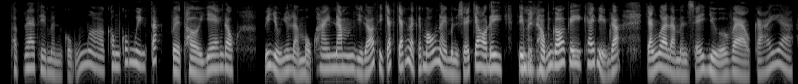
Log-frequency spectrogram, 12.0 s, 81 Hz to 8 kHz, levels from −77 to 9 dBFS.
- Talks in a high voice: Yes, high, 195 Hz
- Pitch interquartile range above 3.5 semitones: Yes, average, 5.2 semitones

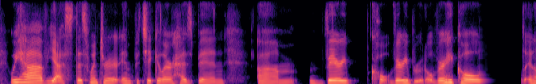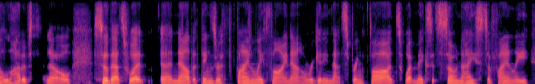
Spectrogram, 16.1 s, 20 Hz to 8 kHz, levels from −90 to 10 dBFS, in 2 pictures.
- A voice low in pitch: No, medium, 175 Hz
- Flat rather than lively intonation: Yes, narrow, 2.2 semitones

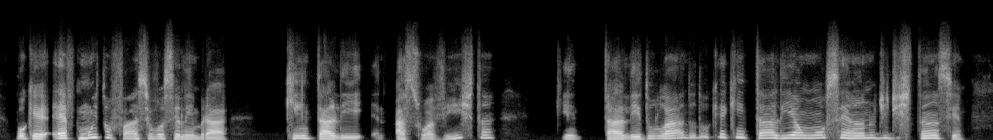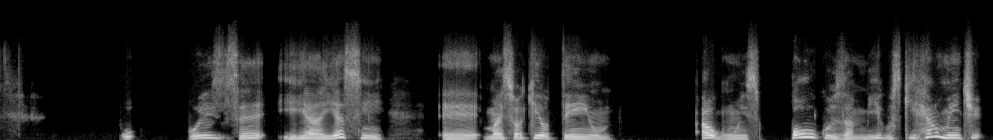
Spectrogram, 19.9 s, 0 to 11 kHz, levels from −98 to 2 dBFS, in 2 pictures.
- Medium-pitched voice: Yes, medium, 175 Hz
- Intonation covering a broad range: Yes, wide, 6.0 semitones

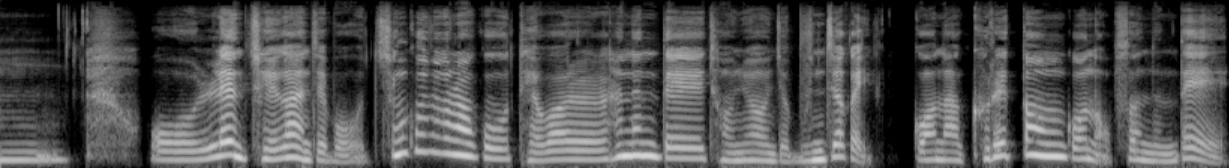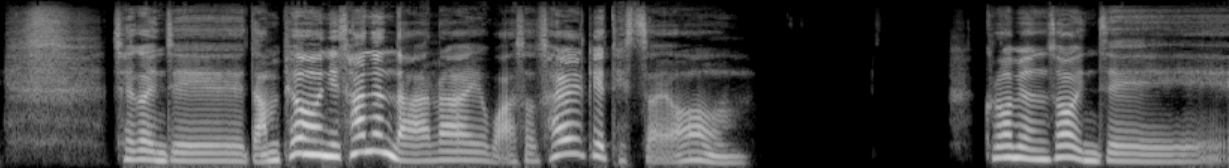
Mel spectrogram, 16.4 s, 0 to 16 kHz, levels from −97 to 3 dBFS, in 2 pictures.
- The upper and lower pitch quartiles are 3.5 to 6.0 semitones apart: No, wide, 6.5 semitones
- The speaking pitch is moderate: No, high, 195 Hz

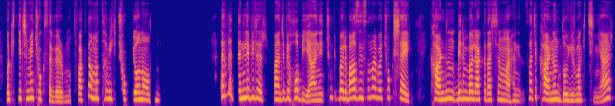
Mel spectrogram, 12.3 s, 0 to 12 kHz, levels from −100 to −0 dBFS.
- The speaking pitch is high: Yes, high, 230 Hz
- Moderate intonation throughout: Yes, average, 4.3 semitones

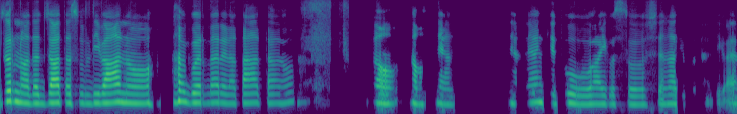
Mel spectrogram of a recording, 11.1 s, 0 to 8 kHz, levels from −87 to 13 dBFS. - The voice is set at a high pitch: Yes, high, 195 Hz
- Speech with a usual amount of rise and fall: No, narrow, 1.8 semitones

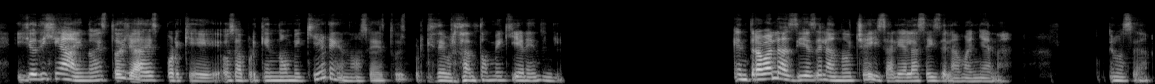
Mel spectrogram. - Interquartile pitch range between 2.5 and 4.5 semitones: Yes, average, 2.8 semitones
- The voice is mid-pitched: Yes, medium, 180 Hz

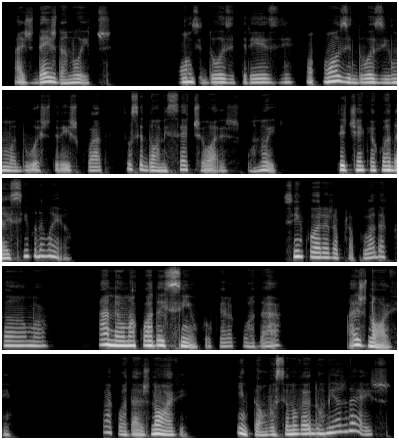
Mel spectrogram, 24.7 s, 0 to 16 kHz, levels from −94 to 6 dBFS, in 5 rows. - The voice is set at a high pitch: No, medium, 175 Hz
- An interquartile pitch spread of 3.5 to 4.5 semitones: Yes, average, 4.1 semitones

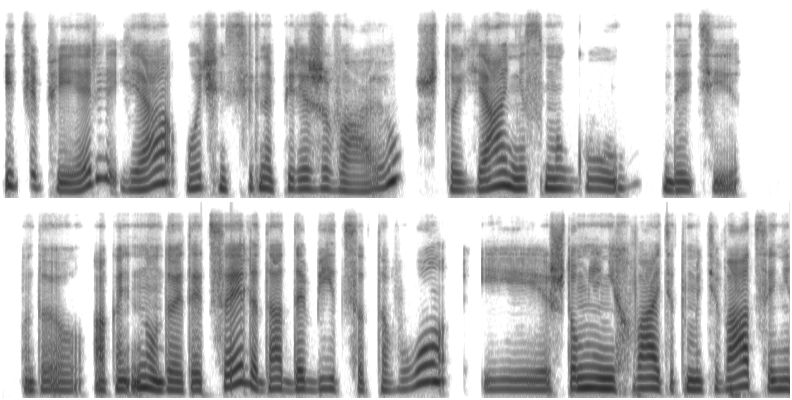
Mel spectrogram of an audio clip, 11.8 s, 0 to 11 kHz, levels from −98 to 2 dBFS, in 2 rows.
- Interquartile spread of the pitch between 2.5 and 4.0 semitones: Yes, average, 2.9 semitones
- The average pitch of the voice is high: No, medium, 165 Hz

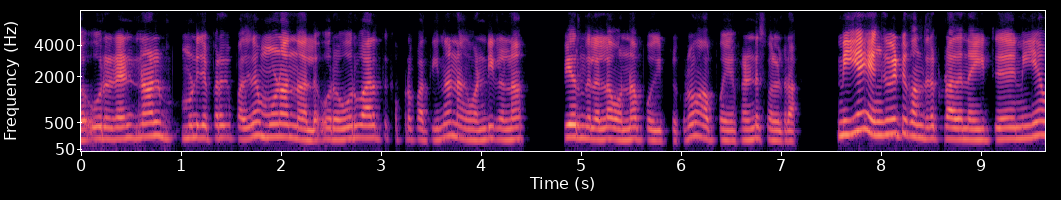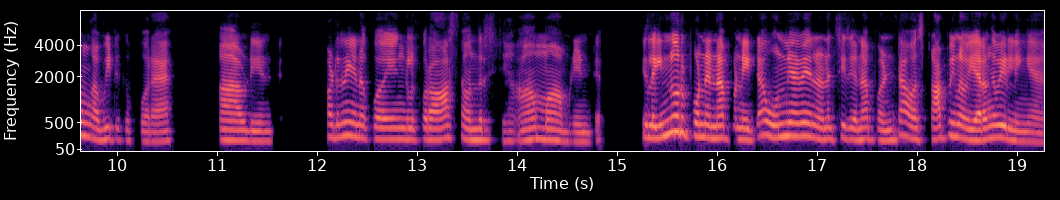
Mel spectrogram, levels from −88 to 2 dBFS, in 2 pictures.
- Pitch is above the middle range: Yes, high, 200 Hz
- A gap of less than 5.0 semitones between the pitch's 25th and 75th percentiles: Yes, average, 3.2 semitones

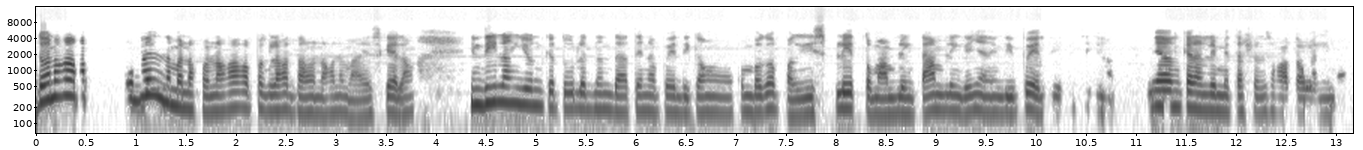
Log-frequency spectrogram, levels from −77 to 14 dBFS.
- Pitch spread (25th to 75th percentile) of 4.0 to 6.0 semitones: No, average, 3.4 semitones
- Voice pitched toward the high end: No, medium, 170 Hz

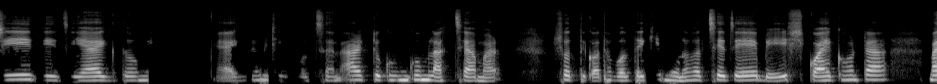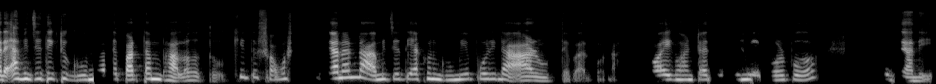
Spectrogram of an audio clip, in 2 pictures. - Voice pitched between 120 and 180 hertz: No, high, 210 Hz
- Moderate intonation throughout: Yes, average, 3.6 semitones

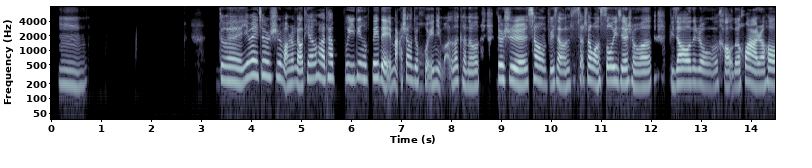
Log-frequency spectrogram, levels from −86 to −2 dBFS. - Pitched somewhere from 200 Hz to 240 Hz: Yes, high, 210 Hz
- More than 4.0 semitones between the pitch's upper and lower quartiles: Yes, average, 4.5 semitones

